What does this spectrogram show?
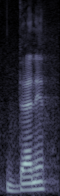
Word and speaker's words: Dennis: Yeah, so the one N it's Denis, like Denis, from Spain. My dad was from Spain, so it's just how it's pronounced.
